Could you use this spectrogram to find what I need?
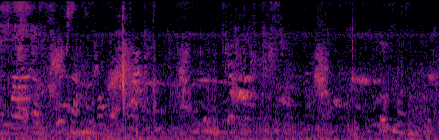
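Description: Women talk quietly and casually nearby.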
